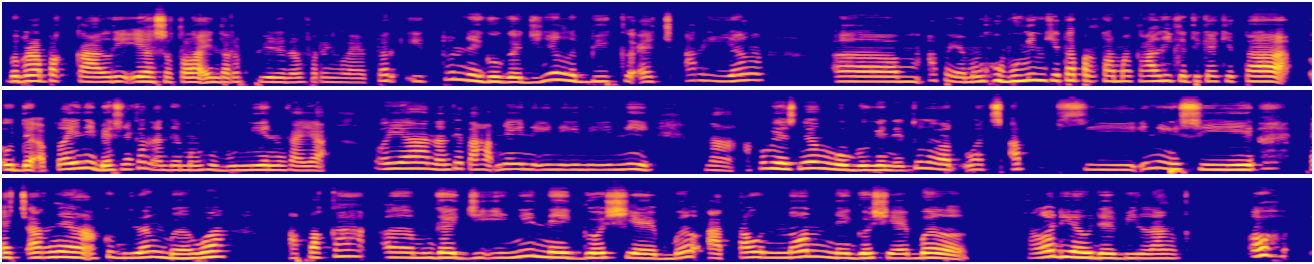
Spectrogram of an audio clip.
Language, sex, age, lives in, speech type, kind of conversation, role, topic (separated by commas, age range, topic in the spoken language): Indonesian, female, 25-29, Indonesia, conversation, podcast, guest, Pernahkah kamu menegosiasikan gaji, dan bagaimana ceritanya?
